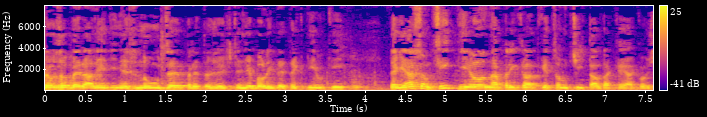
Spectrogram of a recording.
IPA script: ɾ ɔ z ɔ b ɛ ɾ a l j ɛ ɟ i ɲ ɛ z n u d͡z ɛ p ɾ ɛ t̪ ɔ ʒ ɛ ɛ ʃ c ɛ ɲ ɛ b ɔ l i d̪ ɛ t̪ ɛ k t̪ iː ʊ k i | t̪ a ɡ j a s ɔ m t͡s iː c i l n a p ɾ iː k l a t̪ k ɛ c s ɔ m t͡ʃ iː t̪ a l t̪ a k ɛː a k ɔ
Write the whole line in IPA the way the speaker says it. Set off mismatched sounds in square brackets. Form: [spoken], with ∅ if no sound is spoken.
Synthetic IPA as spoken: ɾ ɔ z ɔ b ɛ ɾ a l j ɛ ɟ i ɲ ɛ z n [uː] d͡z ɛ p ɾ ɛ t̪ ɔ ʒ ɛ ɛ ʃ c ɛ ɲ ɛ b ɔ l i d̪ ɛ t̪ ɛ k t̪ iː ʊ k i | t̪ a ɡ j a s ɔ m t͡s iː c i l n a p ɾ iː k l a t̪ k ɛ c s ɔ m t͡ʃ iː t̪ a l t̪ a k ɛː a k ɔ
